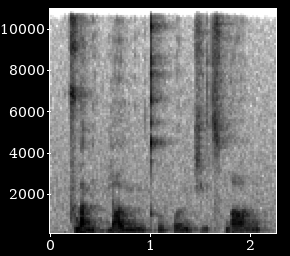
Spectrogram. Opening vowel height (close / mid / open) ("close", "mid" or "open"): open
